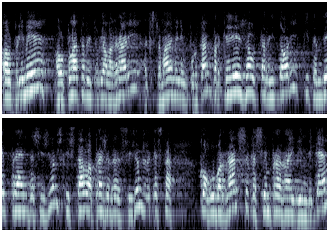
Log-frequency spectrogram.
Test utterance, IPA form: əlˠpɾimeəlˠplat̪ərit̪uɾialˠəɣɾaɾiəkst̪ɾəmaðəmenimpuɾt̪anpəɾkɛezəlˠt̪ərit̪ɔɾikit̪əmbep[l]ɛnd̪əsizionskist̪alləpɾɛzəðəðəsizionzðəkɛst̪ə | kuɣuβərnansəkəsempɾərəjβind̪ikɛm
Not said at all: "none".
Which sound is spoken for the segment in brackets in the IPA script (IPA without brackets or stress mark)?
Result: ɾ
